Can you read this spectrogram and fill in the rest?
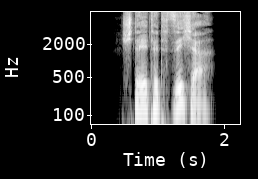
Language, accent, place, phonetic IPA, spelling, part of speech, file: German, Germany, Berlin, [ˌʃtɛltət ˈzɪçɐ], stelltet sicher, verb, De-stelltet sicher.ogg
- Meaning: inflection of sicherstellen: 1. second-person plural preterite 2. second-person plural subjunctive II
